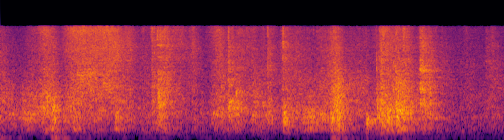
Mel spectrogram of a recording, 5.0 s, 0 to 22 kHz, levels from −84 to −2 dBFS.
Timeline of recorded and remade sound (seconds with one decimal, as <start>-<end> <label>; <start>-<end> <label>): 0.0-1.0 recorded; 1.0-4.0 remade; 4.0-4.4 recorded; 4.4-5.0 remade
